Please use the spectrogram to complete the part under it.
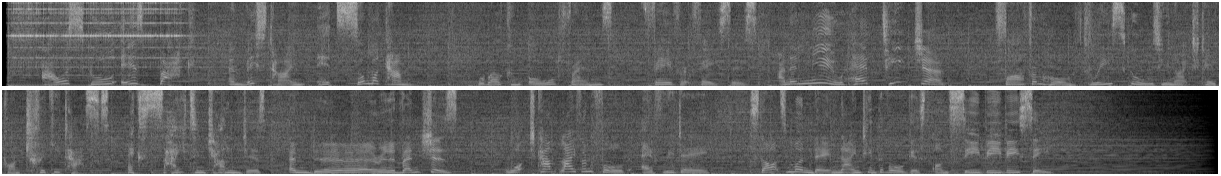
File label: Promo; CBBC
